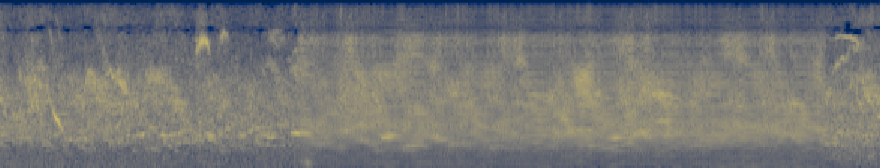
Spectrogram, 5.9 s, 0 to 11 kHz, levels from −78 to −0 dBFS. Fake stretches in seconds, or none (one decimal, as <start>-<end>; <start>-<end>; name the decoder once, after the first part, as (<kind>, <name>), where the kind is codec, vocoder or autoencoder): 2.0-5.5 (vocoder, WaveNeXt)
